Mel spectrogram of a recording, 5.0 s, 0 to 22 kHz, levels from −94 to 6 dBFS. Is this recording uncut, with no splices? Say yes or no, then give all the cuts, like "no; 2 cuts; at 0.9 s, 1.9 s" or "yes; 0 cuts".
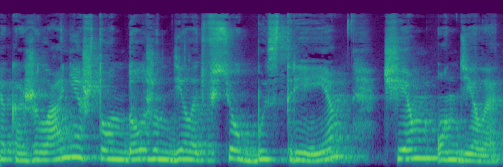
yes; 0 cuts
